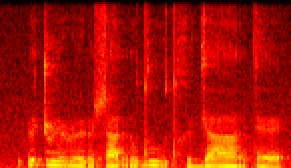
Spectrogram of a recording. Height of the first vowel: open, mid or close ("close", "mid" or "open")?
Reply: close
